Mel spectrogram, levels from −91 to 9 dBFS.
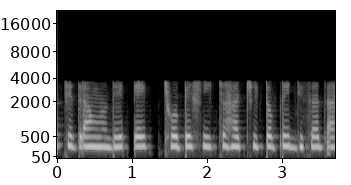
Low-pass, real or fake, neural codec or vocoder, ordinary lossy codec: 3.6 kHz; fake; codec, 16 kHz, 1 kbps, FunCodec, trained on LibriTTS, 50 frames a second; none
